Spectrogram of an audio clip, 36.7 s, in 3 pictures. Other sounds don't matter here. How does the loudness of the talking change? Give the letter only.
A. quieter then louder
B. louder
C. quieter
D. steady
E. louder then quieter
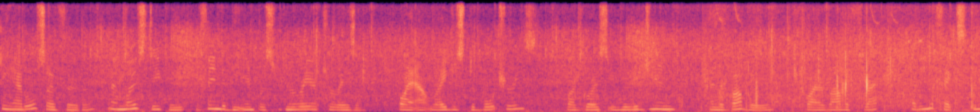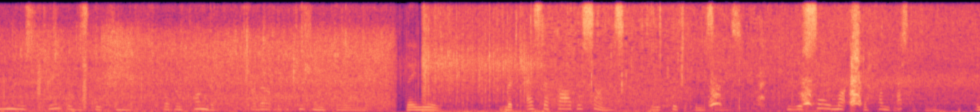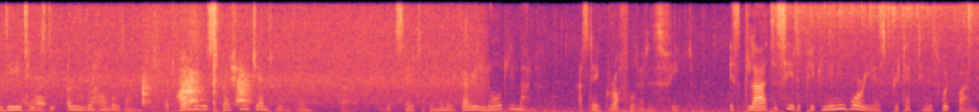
D.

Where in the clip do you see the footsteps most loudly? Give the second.
11 s.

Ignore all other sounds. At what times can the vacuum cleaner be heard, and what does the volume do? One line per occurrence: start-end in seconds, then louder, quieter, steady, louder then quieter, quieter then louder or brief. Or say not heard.
not heard.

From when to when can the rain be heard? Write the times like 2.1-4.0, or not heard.
0.0-36.7.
